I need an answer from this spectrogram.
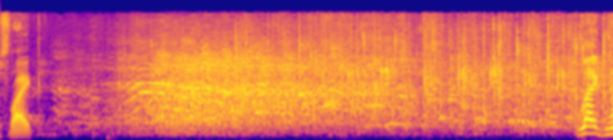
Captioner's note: laughter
